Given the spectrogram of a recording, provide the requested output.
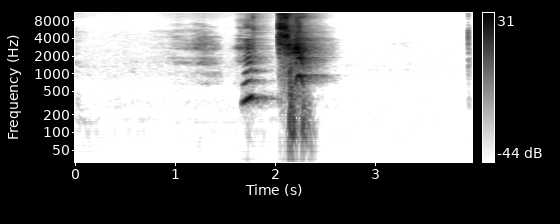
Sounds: Sneeze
